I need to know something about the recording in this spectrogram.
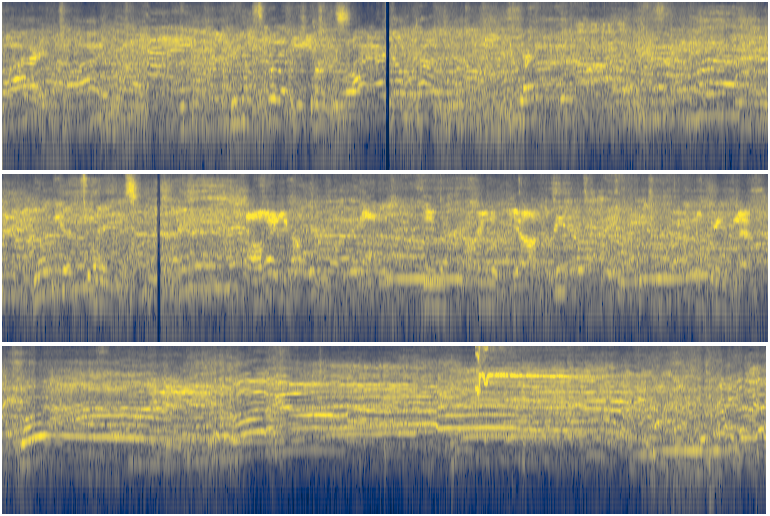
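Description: A group of young men and women talk and laugh loudly.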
